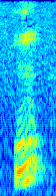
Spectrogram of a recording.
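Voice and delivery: U kept short, lips rounded; quick rounded U. Shown as a demonstration. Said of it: "you round the lips".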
